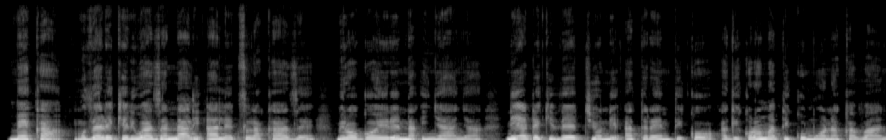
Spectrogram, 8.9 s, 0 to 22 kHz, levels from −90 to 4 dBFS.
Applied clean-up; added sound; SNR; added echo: none; none; none; none.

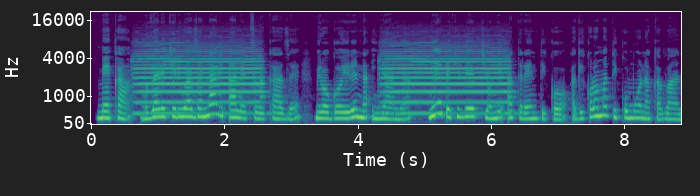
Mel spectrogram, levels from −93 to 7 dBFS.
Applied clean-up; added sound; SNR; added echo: none; Bowed string instrument; 5 dB; none.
